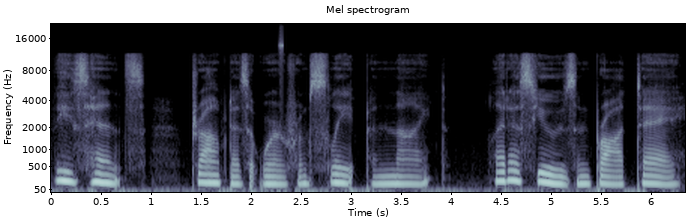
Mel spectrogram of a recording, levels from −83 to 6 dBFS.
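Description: At 2.28 s an electrical switching spike cuts through the speech: a sharp snap lasting until about 2.32 s, heard as a tight burst of clicks sitting on top of the sound rather than replacing it. It peaks at roughly -15 dBFS. The likely cause is a nearby switch, motor or static discharge arcing briefly, with the audio line picking up that interference as a short impulsive transient.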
